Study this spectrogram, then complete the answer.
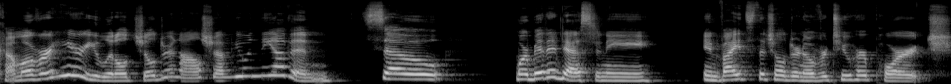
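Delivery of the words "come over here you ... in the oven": high, cackling wicked witch voice. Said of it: "Morbided Destiny is out on her porch and is like".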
